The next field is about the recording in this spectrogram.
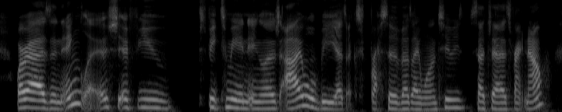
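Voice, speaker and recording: A woman with a West Coast US accent, medium in pitch, at a moderate pace with ordinary pitch variation. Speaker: student panelist. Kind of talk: online panel discussion. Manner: expressive, varied tone.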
